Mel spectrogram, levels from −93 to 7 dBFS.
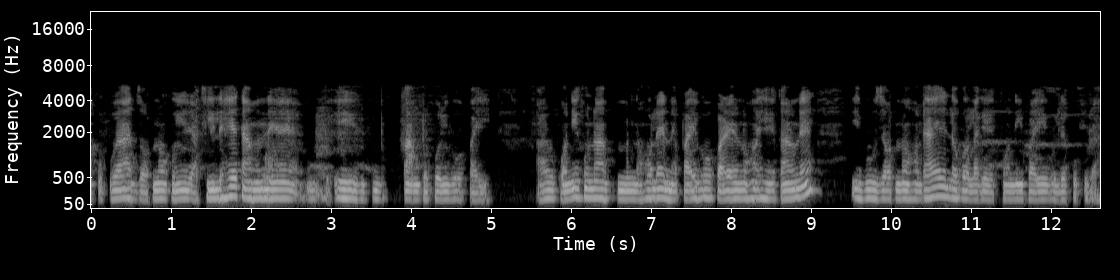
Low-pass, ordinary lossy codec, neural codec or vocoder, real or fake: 5.4 kHz; none; codec, 16 kHz, 8 kbps, FreqCodec, larger model; fake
